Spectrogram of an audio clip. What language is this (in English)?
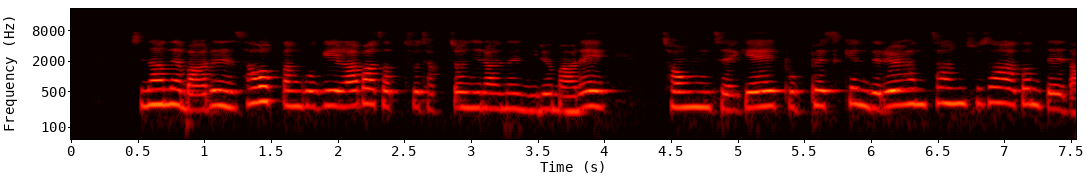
Korean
